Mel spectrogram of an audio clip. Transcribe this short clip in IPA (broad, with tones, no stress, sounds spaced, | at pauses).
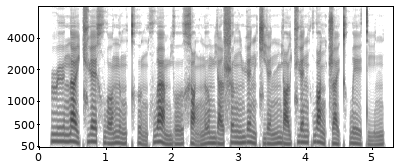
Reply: ɻ ɻ̩˦ n̪ a˥˨ ɪ̯ t͡ɕ ɥ ɛ˦ x w ɔ˨˦ n̪ ʊ˨˦ ŋ kʰ ʊ̰˨˩ ŋ x w ä˥˨ m j o˨˦ ʊ̯ x ɑ̰˨˩ ŋ n̪ ɤ˦ m j ä˨˦ ʂ ɤ˦ ŋ m ɥ ɛ˥˨ n t͡ɕ j ɛ˨˦ n n̪ j ɑ˨˦ ʊ̯ t͡ɕ ɥ ɛ˦ n k w ɑ˥˨ ŋ ʈ͡ʂ a˥˨ ɪ̯ kʰ w e˥˨ ɪ̯ t̪ i˨˦ n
